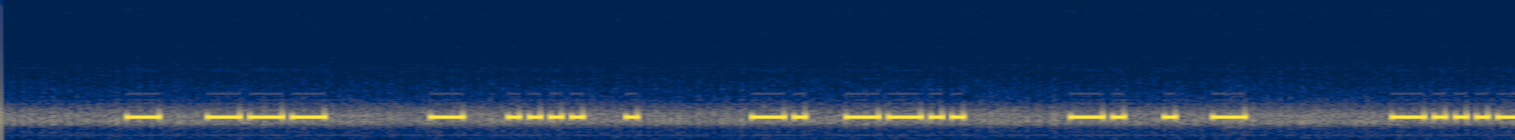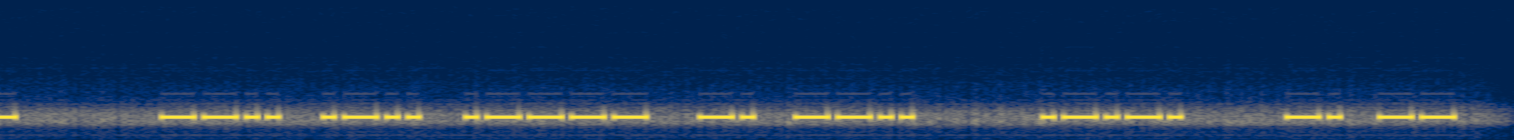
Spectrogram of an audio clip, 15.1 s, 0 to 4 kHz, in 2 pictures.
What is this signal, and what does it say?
Morse code, heard as a keyed tone, about 23 wpm, spaced as for 20 wpm, 660 Hz. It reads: TO THE NZ NET <BT> ZL1NZ <AR> NM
